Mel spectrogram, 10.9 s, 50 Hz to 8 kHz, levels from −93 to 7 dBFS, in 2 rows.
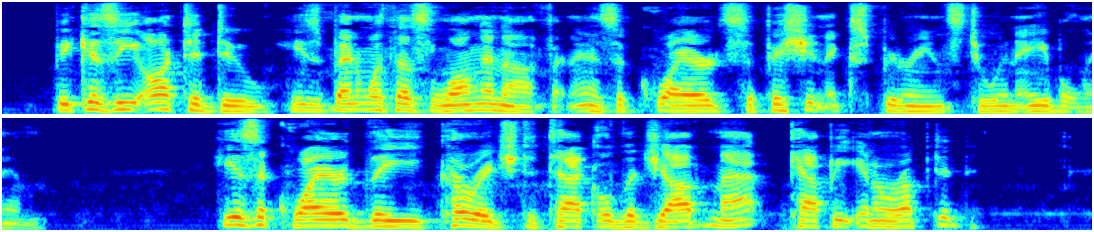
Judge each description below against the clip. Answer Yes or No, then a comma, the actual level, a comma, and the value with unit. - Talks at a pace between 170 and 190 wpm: Yes, average, 175 wpm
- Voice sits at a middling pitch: Yes, medium, 150 Hz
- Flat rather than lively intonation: No, average, 3.0 semitones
